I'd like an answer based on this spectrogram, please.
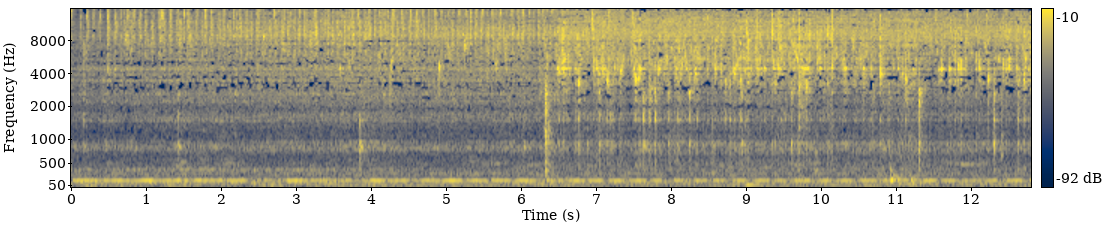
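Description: Chopped garlic starting to sizzle in hot oil in a steel pot: a soft hiss with scattered crackles that get busier and louder about halfway through as the oil bubbles up around the garlic. A steady low hum runs underneath.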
